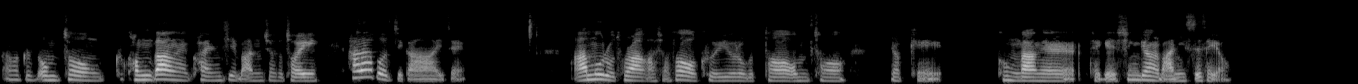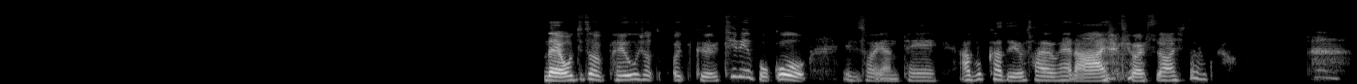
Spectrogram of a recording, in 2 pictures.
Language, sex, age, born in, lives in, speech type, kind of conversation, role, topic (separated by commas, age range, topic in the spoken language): Korean, female, 18-19, South Korea, United States, conversation, podcast, guest, 가족 전통 음식 레시피를 어떻게 전수받았나요?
